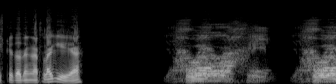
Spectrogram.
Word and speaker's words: Elohim: Yahweh Lohim, ya, melafalkannya dengan Lohim, Lohim, ya, bukan Elohenu tapi Lohim, bukan juga Elohim. Dia melafalkannya dengan Lohim, ya. Ya, mungkin niatnya itu dia ingin melafalkan untuk bilang Elohim, ya. Tapi karena mungkin dia pengen bergaya dan mungkin dia pengen kelihatan keren, dia malah nyebutnya dengan kata Lohim, ya, Lohim, bukan Elohim, tapi Elohim, ya. Nah, L-nya ini malah diilangin.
